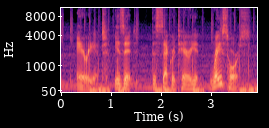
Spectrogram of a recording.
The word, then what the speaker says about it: Ariat: So that's how you know how it's pronounced as well, because a lot of people out there will pronounce it Ariat, but it is inspired by the Secretariat racehorse, and just the last part of the name they took for the name Ariat.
